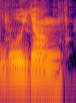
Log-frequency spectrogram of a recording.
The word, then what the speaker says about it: Wuyang: This is pronounced Wuyang, and I typed it into Google Translate, which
